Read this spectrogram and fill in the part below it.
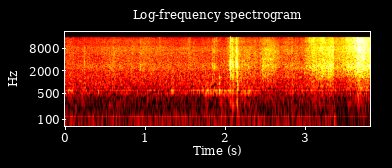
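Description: Hands rustle and bend dry reeds.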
